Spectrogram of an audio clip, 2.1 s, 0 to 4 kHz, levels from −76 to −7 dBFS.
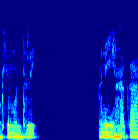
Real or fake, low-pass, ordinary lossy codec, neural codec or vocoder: real; 3.6 kHz; none; none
